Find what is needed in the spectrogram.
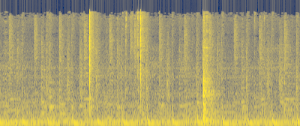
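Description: Small clicks and taps of pliers and wire handling on a stand fan's motor as a cable is worked free, with sharper clicks about two, three and four seconds in, over quiet background music.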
